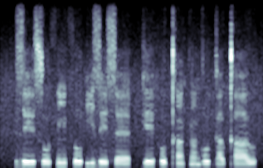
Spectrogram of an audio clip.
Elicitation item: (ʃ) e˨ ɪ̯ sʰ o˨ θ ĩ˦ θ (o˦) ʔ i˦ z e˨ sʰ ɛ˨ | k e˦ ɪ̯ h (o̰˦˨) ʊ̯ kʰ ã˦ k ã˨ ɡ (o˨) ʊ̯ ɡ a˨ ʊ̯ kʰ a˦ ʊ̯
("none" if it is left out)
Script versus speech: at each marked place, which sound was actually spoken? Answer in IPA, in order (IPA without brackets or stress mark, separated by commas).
z, o˦, o̰˦˨, o˦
